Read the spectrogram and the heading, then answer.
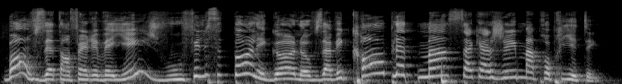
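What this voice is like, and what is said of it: Funny Québécois-style accent. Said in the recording (French): “trouve pas qu'elle a un drôle d'accent, la fille ? ... Elle est suisse. ... Vous êtes au Québec”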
